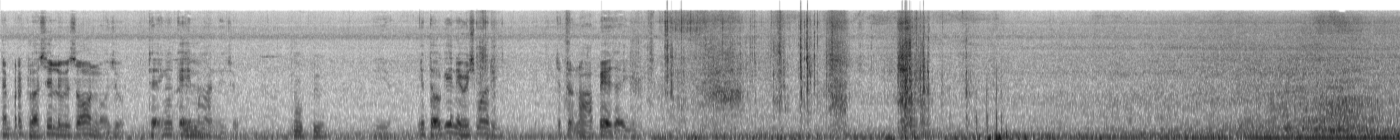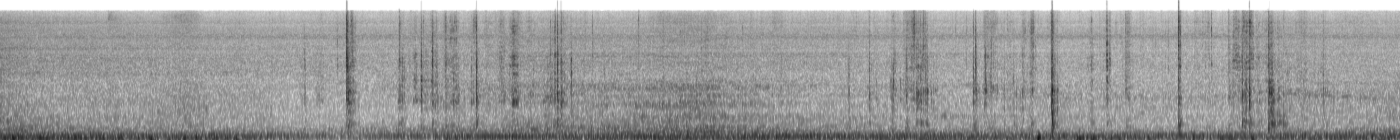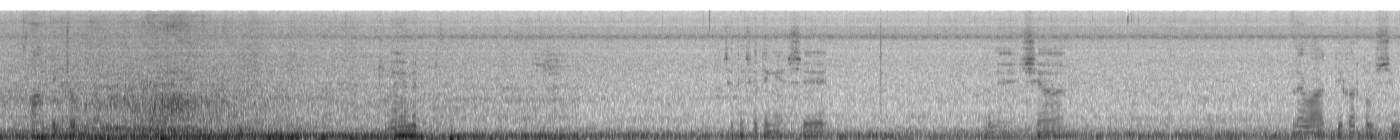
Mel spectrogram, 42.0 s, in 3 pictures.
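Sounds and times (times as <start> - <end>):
road traffic drone: 0.0 - 42.0
packaging clicks and rattles: 17.0 - 20.0, 22.4 - 27.4.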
